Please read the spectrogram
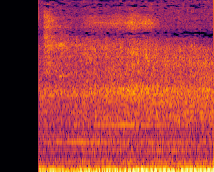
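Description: Steady low rumble of diesel locomotive engines, with a few faint steady tones above it, starting about a third of a second in.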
